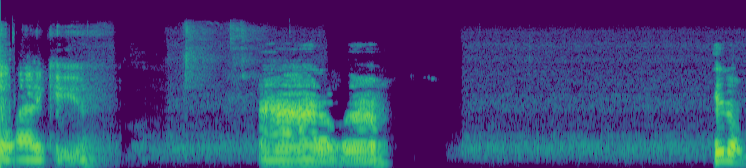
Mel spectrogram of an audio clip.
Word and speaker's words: Latakia: He said it's technically should be pronounced Latakia. So that's probably the way it's meant to be. I say Latakia.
